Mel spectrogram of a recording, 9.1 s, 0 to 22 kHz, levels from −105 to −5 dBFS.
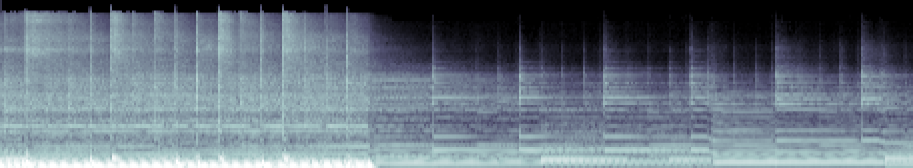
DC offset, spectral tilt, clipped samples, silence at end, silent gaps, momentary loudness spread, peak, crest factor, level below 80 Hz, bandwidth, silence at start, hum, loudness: under 0.1%; -4.5 dB/octave; under 0.1%; 0 s; none; 15 LU; 0 dBFS; 14 dB; -16 dBFS; 17 kHz; 0 s; none; -17 LUFS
